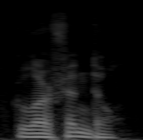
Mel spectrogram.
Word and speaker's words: Glorfindel: Glorfindel is the character. Glorfindel. Or Glorfindel, depending on who you are and how you say it.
